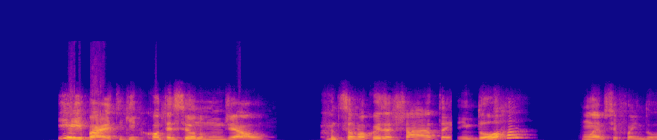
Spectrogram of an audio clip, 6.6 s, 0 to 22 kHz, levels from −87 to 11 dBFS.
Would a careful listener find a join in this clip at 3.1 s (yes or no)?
no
